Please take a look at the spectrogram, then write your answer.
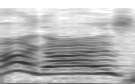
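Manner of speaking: put-on, high-pitched, over-eager, bubbly excitement. Showing the voice others put on for the camera: mock extra high-pitched excited voice. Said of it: "talk with an extra high-pitched voice or seem extra excited".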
